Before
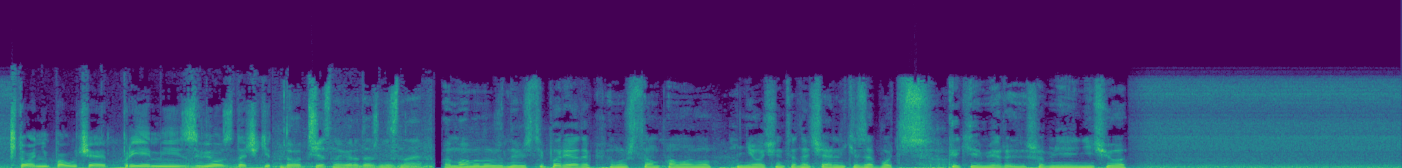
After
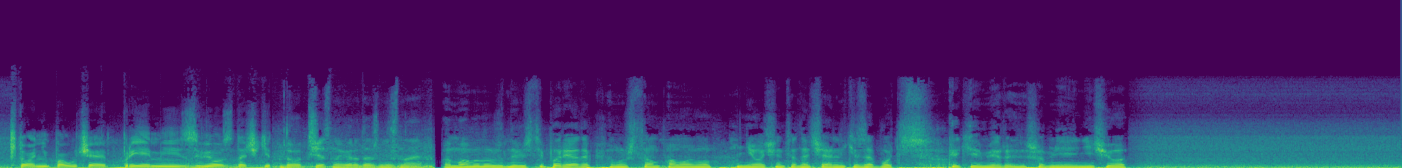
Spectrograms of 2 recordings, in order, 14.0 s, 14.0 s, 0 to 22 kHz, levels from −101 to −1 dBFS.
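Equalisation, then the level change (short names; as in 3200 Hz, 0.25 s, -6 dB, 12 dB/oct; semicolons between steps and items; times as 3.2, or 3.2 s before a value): air absorption 320 m; low shelf 90 Hz +11.5 dB; +7.0 dB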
